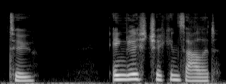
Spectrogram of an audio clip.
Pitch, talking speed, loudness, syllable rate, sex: 195 Hz, 80 wpm, -18 LUFS, 5.3 syllables/s, female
